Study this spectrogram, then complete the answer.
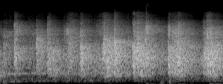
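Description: A Christian congregation claps loudly together at a sermon, dense sustained applause in uneven bursts filling the room, with no talking.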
